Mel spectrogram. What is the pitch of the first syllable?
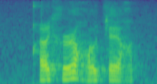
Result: rising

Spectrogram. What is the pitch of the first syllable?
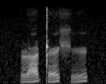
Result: rising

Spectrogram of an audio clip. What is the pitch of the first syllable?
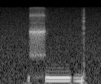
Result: high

